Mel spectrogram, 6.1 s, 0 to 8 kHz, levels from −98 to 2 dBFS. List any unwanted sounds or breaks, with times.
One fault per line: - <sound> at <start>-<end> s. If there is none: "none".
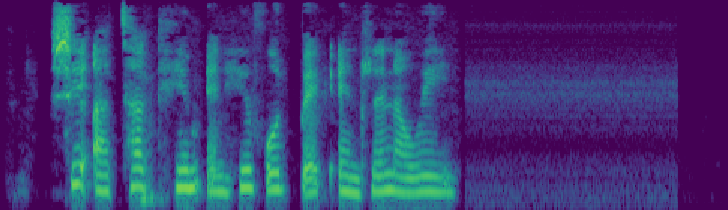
none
